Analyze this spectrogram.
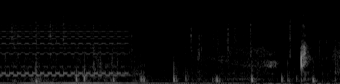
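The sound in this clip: A telephone ringing with a faint electronic, warbling trilled tone that lasts about a second and a half and then stops, followed by a few soft knocks and thumps.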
